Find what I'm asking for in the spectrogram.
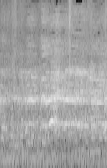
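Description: A rooster at a busy morning chicken market in Lipa, Batangas lets out one loud, sustained crow, close and strong over a low murmur of market noise.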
